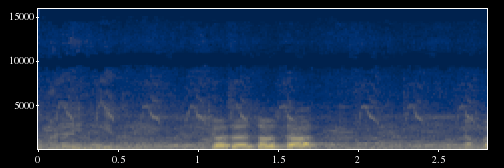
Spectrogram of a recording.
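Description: A man shouts loudly.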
